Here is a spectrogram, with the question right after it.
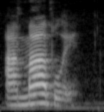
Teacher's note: The stress falls second to the last syllable.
